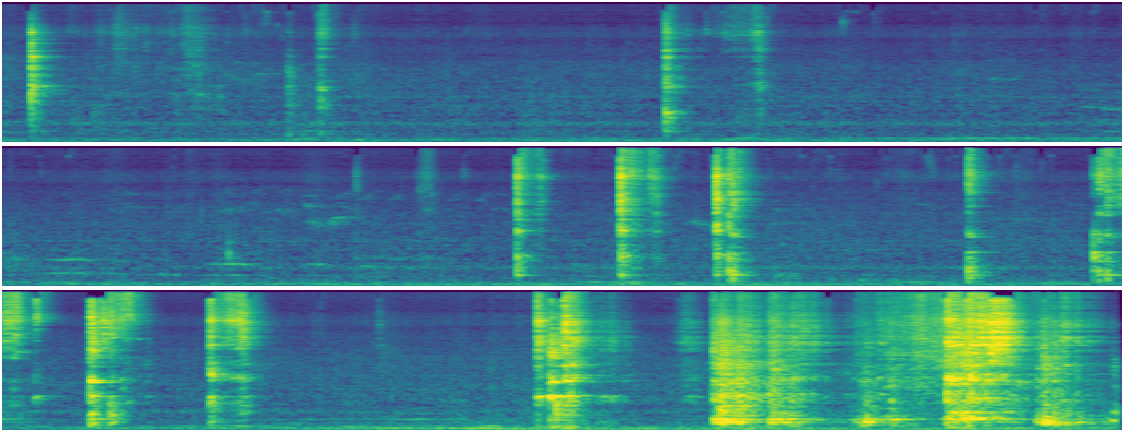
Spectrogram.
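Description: A metal spoon scrapes and clinks against a pot while cooked beef pieces are mixed into biryani rice, with sparse taps at first building to dense, close, rattling strokes toward the end.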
